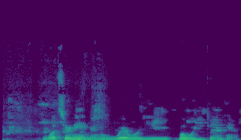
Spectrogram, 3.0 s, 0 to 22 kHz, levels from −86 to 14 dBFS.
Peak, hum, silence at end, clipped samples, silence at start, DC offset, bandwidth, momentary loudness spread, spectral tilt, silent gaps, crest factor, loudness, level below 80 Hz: -8 dBFS; none; 0.05 s; under 0.1%; 0.05 s; under 0.1%; 11.5 kHz; 12 LU; -7 dB/octave; none; 18 dB; -25 LUFS; -58 dBFS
